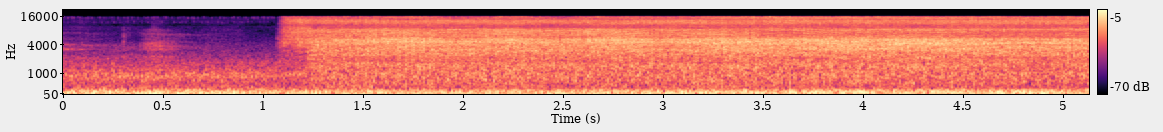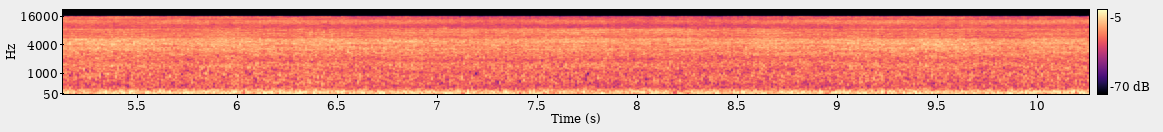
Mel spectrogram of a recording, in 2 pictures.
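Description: Aerosol hairspray can spraying in one long, steady hiss that starts suddenly about a second in, misting a charcoal drawing as a fixative.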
